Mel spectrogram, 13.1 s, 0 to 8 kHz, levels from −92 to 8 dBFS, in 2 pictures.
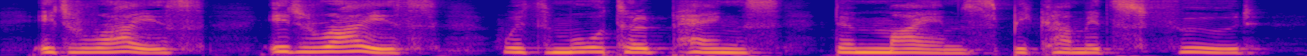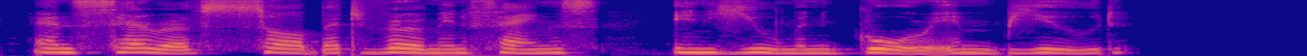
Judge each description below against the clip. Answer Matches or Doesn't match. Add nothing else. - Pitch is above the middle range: Matches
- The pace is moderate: Doesn't match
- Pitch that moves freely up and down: Doesn't match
